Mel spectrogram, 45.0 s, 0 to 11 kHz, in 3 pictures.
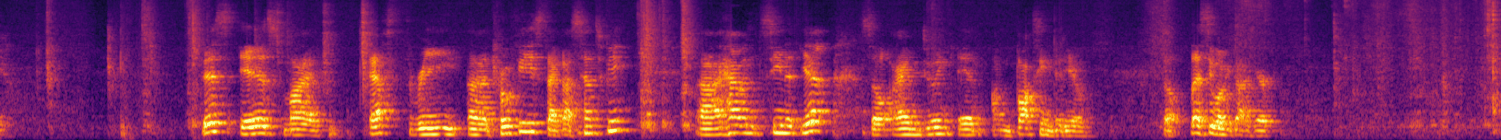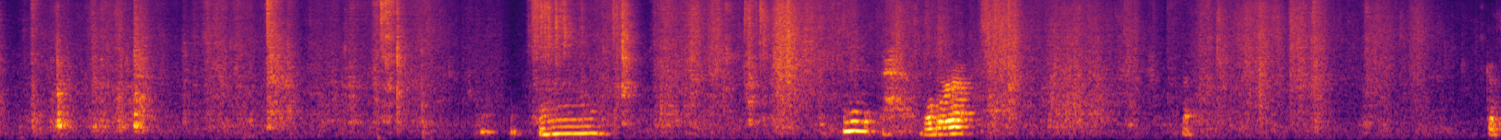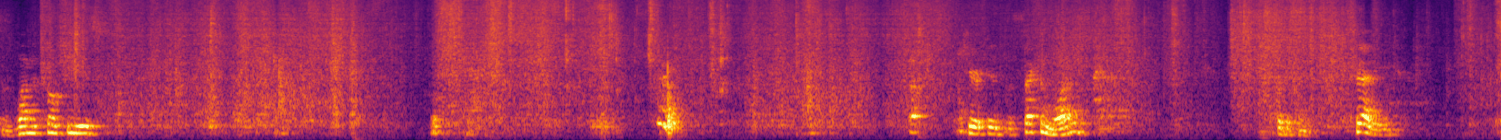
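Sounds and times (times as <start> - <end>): packaging rustling and tearing: 11.5 - 45.0
person humming: 19.8 - 21.2.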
